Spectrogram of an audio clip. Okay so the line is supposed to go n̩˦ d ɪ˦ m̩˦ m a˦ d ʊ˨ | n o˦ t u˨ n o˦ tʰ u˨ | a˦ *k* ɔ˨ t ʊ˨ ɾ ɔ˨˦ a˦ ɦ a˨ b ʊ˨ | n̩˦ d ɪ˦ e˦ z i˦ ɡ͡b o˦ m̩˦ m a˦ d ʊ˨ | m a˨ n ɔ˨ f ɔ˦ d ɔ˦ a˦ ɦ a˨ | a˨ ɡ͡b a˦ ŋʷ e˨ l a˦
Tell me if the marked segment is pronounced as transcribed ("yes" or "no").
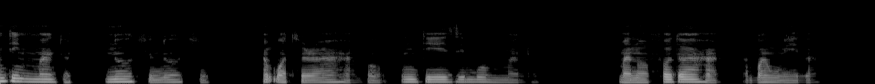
no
